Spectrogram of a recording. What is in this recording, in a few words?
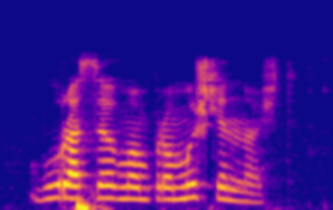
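"бура сӧвмӧм промышленносьт", Komi-Zyrian, female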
